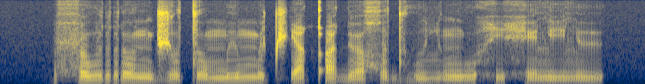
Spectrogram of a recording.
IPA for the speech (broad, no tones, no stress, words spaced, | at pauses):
ħuro nd͡ʒotomɨmɵ t͡ʃʼiqʼɵ ɗɵχu dʱuʎo ŋuhi helilɨ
